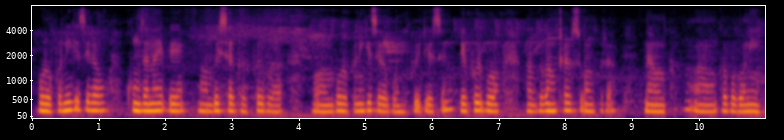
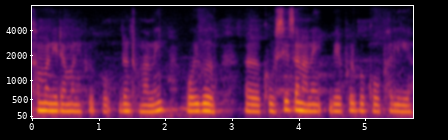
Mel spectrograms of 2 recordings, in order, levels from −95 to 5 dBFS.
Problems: low volume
